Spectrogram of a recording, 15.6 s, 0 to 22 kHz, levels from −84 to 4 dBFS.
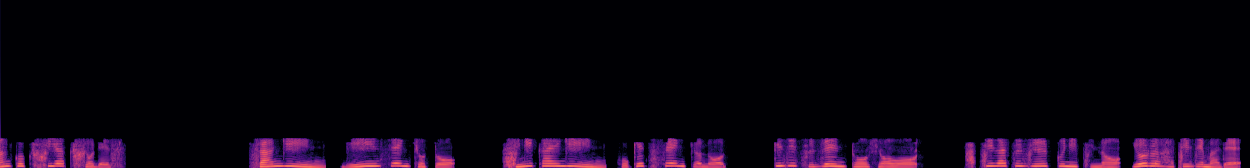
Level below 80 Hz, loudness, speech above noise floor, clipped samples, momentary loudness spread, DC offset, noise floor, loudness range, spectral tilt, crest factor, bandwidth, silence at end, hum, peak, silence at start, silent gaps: -68 dBFS; -29 LUFS; over 62 dB; under 0.1%; 9 LU; under 0.1%; under -90 dBFS; 3 LU; -4 dB/octave; 18 dB; 4 kHz; 0.1 s; none; -12 dBFS; 0 s; 1.59-3.10 s, 4.07-4.26 s, 5.70-6.26 s, 7.57-7.70 s, 9.15-9.65 s, 11.56-12.02 s, 14.02-14.14 s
